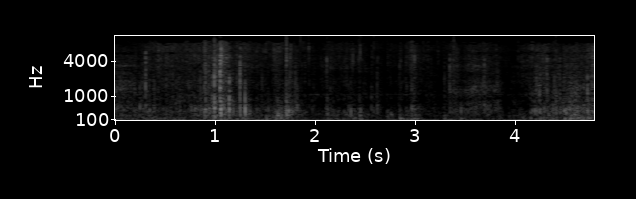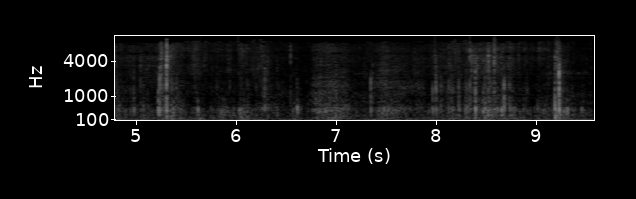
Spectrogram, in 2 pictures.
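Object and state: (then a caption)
Crunchy dry soap scraps. A pile of dry, crunchy pink-purple soap scraps on a wooden floor is scooped, pressed and crushed by both hands and fingertips. The result is a continuous crinkling, tearing crunch with sharp, bright crackles over a soft low rumble.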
